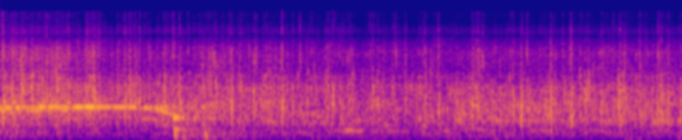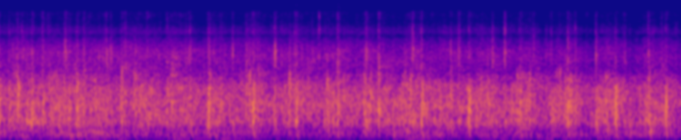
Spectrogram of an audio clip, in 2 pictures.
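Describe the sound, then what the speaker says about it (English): An audience at a signing day gives a sustained round of applause with some cheering, dense even clapping filling the room for about ten seconds after a short tone at the start. "So give them one more round of applause"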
